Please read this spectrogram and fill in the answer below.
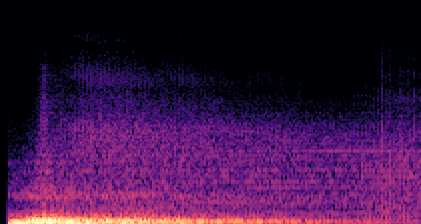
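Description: Deep rumbling boom of a logo-intro sound effect. It hits suddenly at the start and slowly fades away over about four seconds.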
